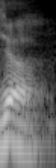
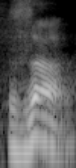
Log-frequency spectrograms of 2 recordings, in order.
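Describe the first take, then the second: First: The consonant is a plain j without buzzing. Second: The consonant is a buzzing z with air.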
